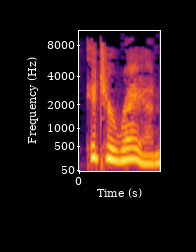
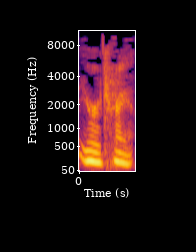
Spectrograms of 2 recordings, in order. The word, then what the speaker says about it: Iturea: By the way, I mispronounced. It's Iturea, not Eritrea.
